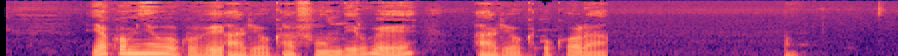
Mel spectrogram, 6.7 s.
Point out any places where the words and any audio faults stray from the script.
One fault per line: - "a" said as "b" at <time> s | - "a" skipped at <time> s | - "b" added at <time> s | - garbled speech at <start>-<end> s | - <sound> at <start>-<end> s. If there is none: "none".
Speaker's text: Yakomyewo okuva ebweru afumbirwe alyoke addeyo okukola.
- "ebweru" said as "alyoke" at 1.7 s
- "addeyo" skipped at 4.0 s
